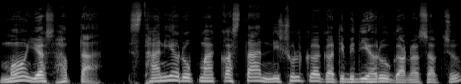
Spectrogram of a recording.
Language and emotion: Nepali, neutral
